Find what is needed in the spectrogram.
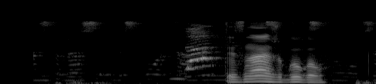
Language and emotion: Russian, neutral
